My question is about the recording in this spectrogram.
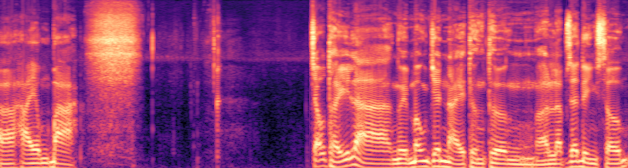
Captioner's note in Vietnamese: khịt mũi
